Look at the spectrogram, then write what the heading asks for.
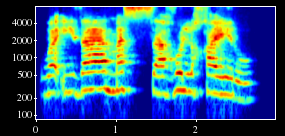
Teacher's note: And over here again, we have the blank alif here, and we're directly joining the ha with dhamma with the lam sakin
